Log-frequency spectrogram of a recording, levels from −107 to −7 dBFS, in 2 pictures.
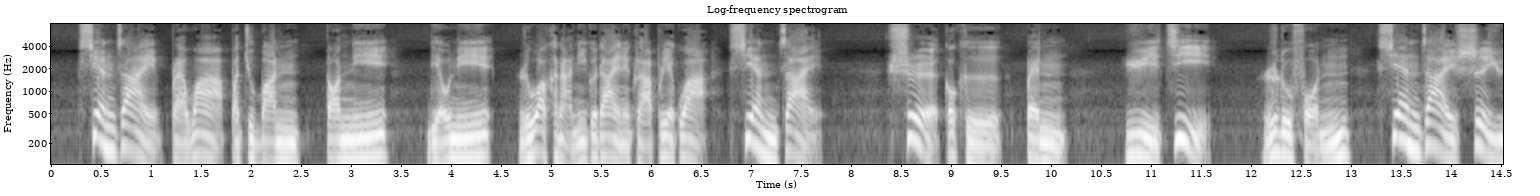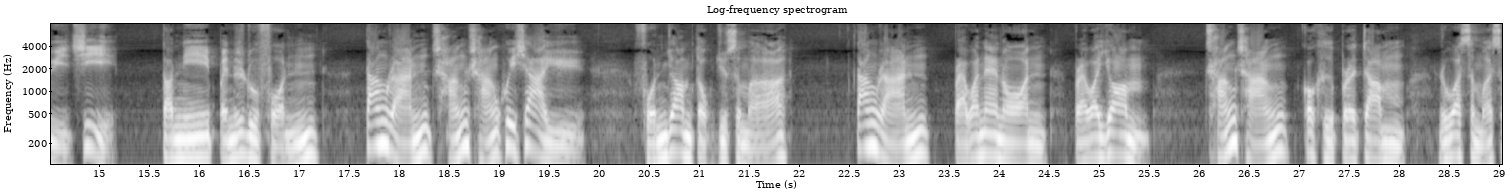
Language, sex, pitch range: Thai, male, 100-125 Hz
